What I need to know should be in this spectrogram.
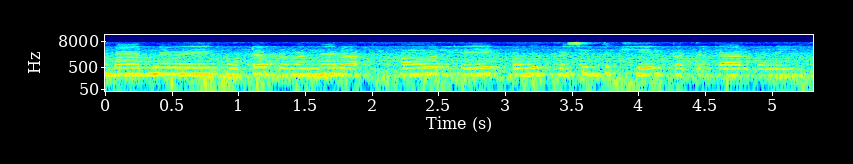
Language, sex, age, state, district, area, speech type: Hindi, female, 45-60, Uttar Pradesh, Ayodhya, rural, read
